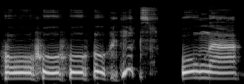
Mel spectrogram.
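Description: A tiny, wobbly robot squeaks out single hungry words between electronic hiccups. Its voice sits very high and crawls along very slowly, dry and close to the mic in a storybook reading. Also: male voice, flat delivery, dry recording, exaggerated voice. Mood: hiccupy, eager. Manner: chirpy, clipped one-word outbursts. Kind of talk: storybook character voice.

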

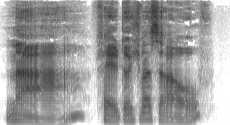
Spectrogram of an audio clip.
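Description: A reader voicing an excitable, boastful little male raccoon in a children's audiobook, with a hissing, conspiratorial manner. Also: mid-range voice, extremely slow, full character voice. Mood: whispering. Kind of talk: children's audiobook role reading.

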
